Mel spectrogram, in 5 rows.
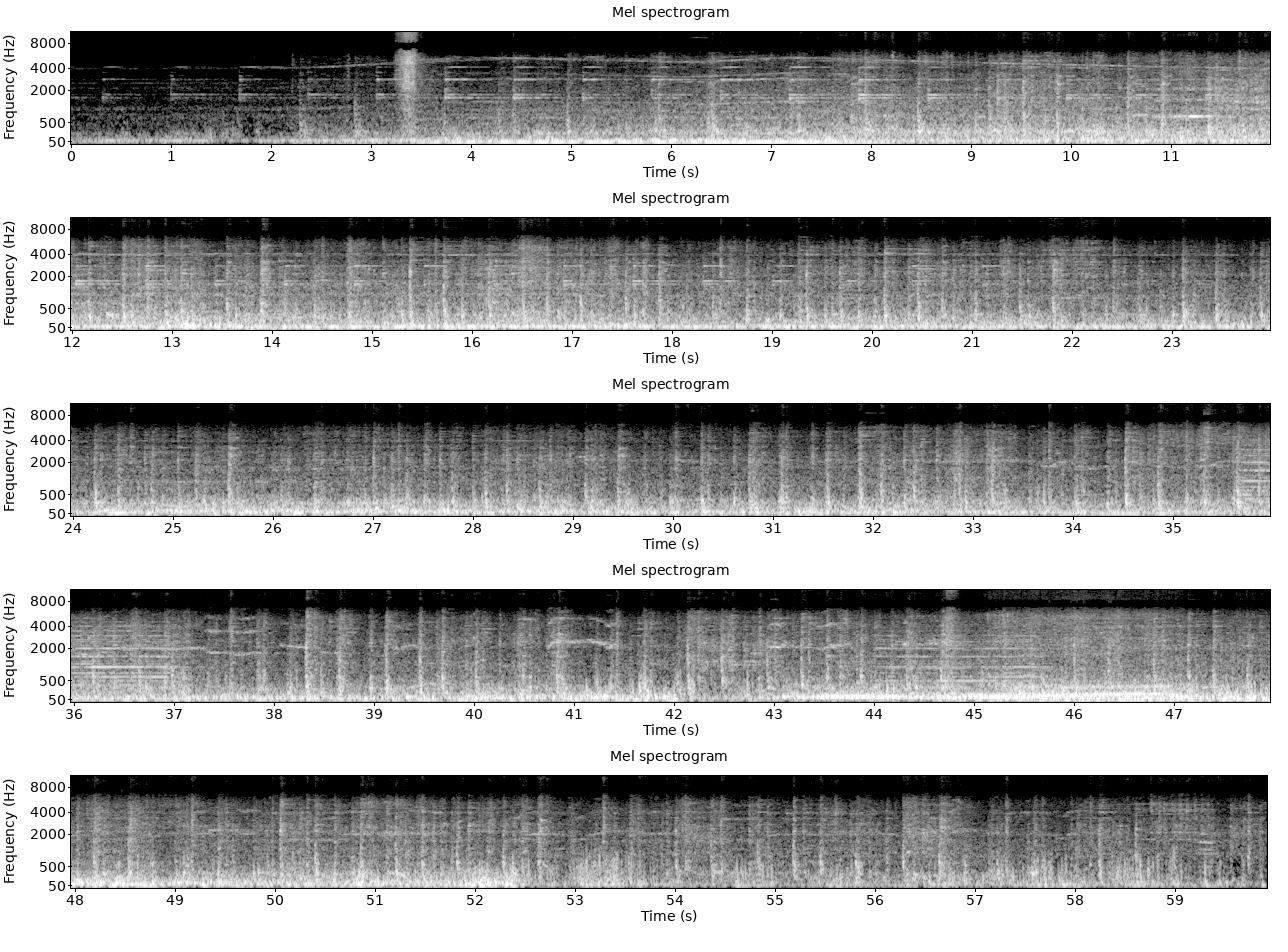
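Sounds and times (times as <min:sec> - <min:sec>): freight train rumbling: 0:00.0 - 0:59.9
rapid train wheel clicks: 0:05.9 - 0:35.8, 0:37.0 - 0:45.0, 0:45.7 - 0:59.9.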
